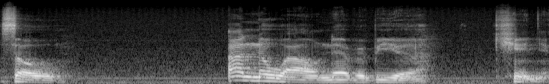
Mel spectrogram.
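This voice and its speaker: Lively intonation marks a man's voice with an American accent, heard with audible room echo and noticeable background noise. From United States. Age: 50s. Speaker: travel vlogger. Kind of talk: casual chat.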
